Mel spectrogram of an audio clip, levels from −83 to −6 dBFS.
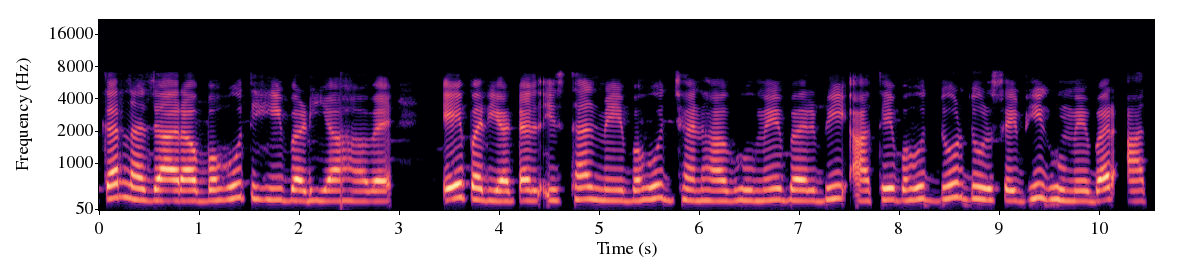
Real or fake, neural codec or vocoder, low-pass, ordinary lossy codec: fake; autoencoder, 48 kHz, 128 numbers a frame, DAC-VAE, trained on Japanese speech; 7.2 kHz; none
